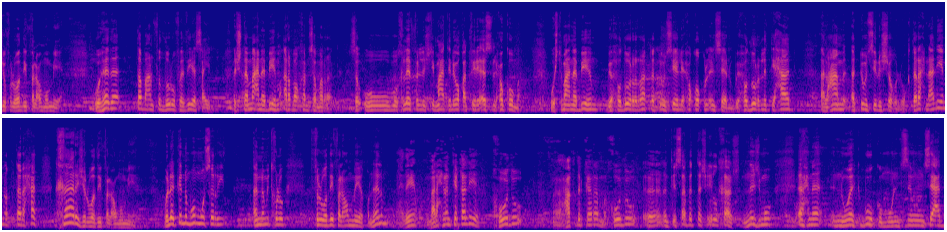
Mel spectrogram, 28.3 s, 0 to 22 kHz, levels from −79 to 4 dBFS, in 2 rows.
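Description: From 20.09 to 24.09 s an adaptive stream at a lower bitrate cuts treble above 11.5 kHz and adds swirly artefacts, with abrupt, gapless switches unlike a dropout.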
